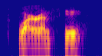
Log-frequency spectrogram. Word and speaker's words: Wyremski: How do you say that? Waremski? – Waremski. – Waremski. Sorry about that.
